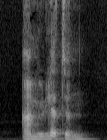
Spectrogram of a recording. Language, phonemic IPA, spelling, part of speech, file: Dutch, /amyˈlɛtə(n)/, amuletten, noun, Nl-amuletten.ogg
- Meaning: plural of amulet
